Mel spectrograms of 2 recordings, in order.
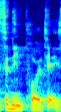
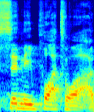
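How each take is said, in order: First: It is said in a plain, ordinary voice. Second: It is said in an exaggerated, stoic put-on accent. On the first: "Not even Sidney Poitier" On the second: "Sidney Poitois. Not even Sidney Poitier"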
